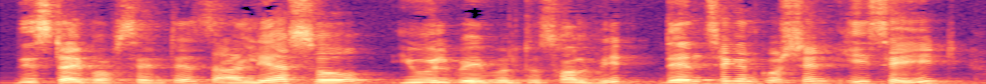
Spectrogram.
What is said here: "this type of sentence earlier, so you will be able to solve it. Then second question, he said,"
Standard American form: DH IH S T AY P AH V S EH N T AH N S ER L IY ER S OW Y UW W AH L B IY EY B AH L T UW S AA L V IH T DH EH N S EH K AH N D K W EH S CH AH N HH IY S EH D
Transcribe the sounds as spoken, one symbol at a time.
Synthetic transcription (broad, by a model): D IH S T AY P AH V S EH N T AH N S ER L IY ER S OW Y UW W AH L B IY EY B AH L T UW S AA L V IH T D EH N S EH K AH N D K W EH S CH AH N HH IY S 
